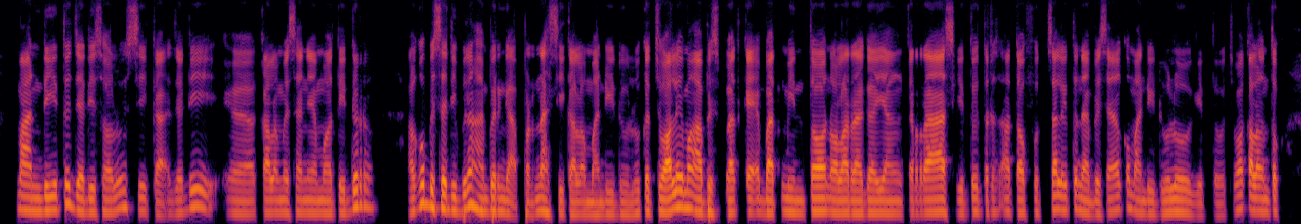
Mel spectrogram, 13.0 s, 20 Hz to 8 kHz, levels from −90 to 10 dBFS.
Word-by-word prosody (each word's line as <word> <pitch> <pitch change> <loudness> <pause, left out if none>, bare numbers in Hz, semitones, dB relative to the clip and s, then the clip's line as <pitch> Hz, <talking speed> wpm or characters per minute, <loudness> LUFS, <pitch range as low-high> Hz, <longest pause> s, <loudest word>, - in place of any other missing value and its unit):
mandi 135 -1 +2
itu 150 +9 +1
jadi 125 -7 +1
solusi, 135 +3 -4
Kak. 110 - -4
Jadi, 160 +7 -2
eee, 115 -2 -6
kalau 120 0 +1
misalnya 120 0 -2
mau 115 -1 -2
tidur, 170 - -1 0.3
aku 205 - +1
bisa 165 -5 +4
dibilang 145 +6 +2
hampir 130 0 0
nggak 125 - -2
pernah 125 +2 -1
sih 115 0 -6
kalau 110 0 0
mandi 110 0 -3
dulu, 110 +1 -6
kecuali 130 +5 +5
emang 165 -2 +5
habis 125 -3 +2
bat 120 0 0
kayak 125 -1 +2
badminton, 125 +1 +2
olahraga 120 0 +2
yang 115 -1 -1
keras 125 +1 +3
gitu, 120 +2 -5
terus 125 0 -6
atau 125 -1 -1
futsal 145 +5 -1
itu 140 +2 -2
nah 125 - +1
biasanya 115 +4 -2
aku 145 - -5
mandi 115 -3 -4
dulu, 120 0 0
gitu. 105 -1 -11
Cuma 150 +2 -2
kalau 130 - +3
untuk 125 - -4
125 Hz, 205 wpm, -23 LUFS, 115-135 Hz, 0.3 s, kecuali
